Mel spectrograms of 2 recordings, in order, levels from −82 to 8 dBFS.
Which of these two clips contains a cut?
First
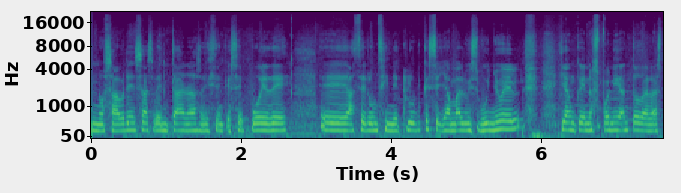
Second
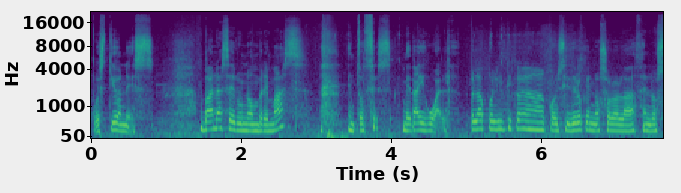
second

